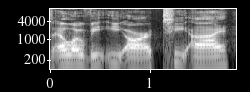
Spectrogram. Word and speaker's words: Lovertich: So 1st and 10, again at quarterback, Chance Lovertich, and it's spelled exactly like it sounds, Lovertich.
